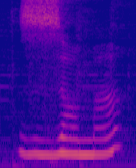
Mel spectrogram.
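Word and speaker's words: Sommer: spot what they signal double M as in Zama zoma meaning summer double n as in man man meaning man Double T as in bed bed meaning bed did you find out what happened right if you find double consonants it signals that the preceding vowel is short zoma man bet you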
